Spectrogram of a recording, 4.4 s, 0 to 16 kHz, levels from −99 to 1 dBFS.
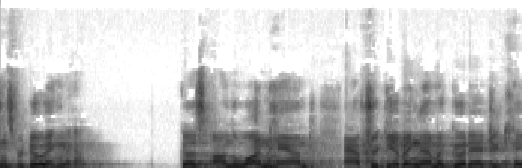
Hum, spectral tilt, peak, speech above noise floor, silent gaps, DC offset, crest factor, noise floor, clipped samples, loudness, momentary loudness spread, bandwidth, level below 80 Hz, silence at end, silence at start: none; -4.5 dB/octave; -4 dBFS; 47 dB; none; under 0.1%; 12 dB; -63 dBFS; under 0.1%; -15 LUFS; 8 LU; 9.8 kHz; -52 dBFS; 0 s; 0 s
